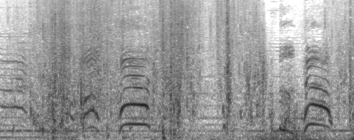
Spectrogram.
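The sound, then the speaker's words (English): A man runs splashing from a beach into cold water, a steady churn of sloshing and splatter, while his voice calls out in several rising, wordless shouts over the noise. “He runs into the water.”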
